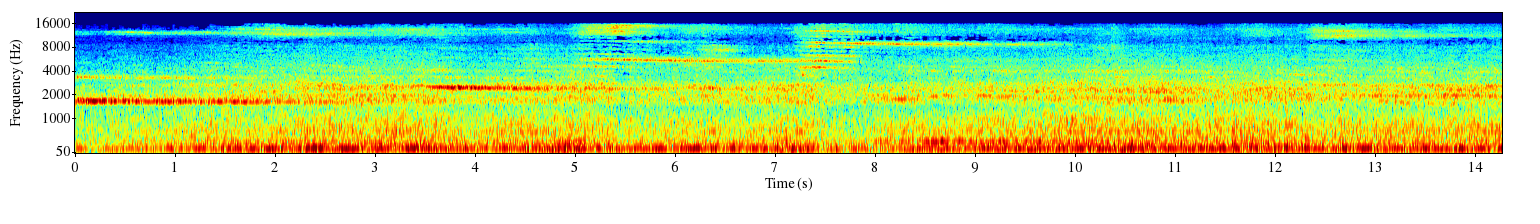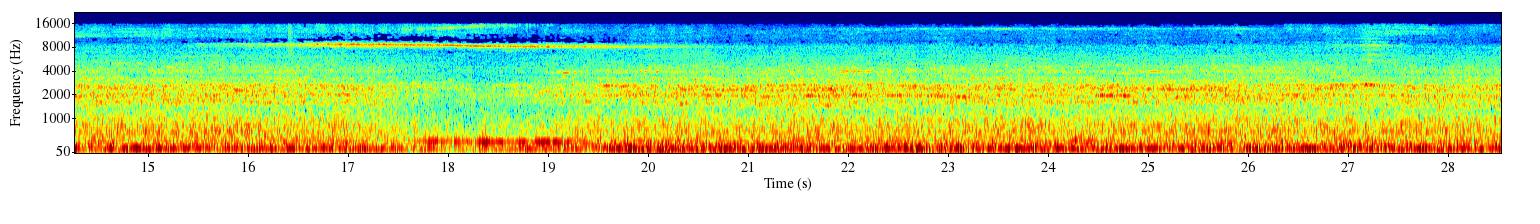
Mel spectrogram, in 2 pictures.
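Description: CSX coal hopper cars rolling past at steady speed, wheels rumbling and clattering on the rails. High thin wheel squeals come and go as the cars round the curve.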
